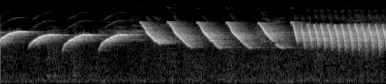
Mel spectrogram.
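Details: Belgian canary in lazy song: four rising upswept whistles, then five quick downward slurs, ending in a rapid buzzy high trill. The phrases run evenly with no background noise.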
